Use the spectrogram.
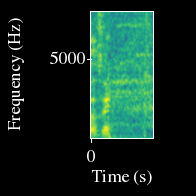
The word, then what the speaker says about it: un: El artículo indefinido, si tú quieres decir uno, se escribe así, UN, uno, pero se pronuncia A. Es como si tú como a ti te dicen algo que tú no escuchas y tú dices, ¿ah? Así más o menos, es un sonido nasal.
